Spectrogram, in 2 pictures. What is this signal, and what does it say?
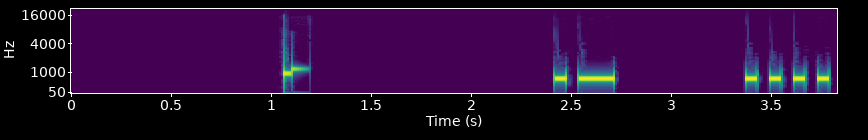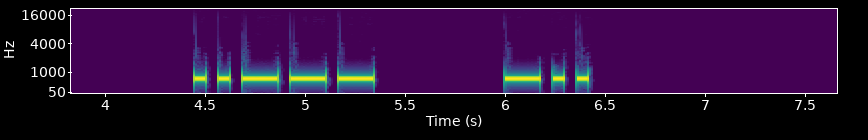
Morse code, heard as a keyed tone, about 20 wpm, spaced as for 10 wpm, 700 Hz. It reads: AH2D
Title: 095 Lesson 16g - Letter c - Call Signs 20wpm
